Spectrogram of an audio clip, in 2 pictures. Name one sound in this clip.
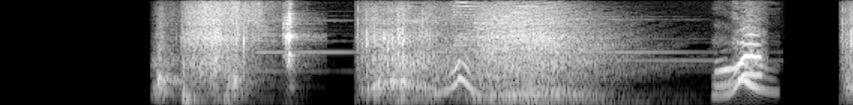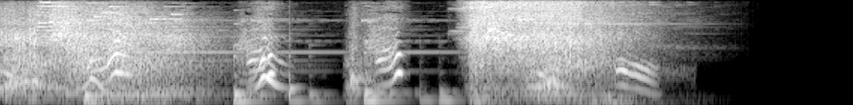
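Game tiles clear with bright chiming, whooshing effects.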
